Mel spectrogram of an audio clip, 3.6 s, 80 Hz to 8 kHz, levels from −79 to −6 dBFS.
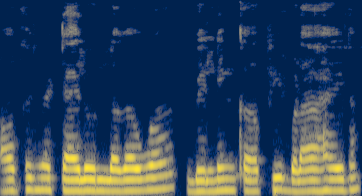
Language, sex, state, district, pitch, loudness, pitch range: Hindi, male, Uttar Pradesh, Hamirpur, 165 Hz, -14 LUFS, 160-175 Hz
